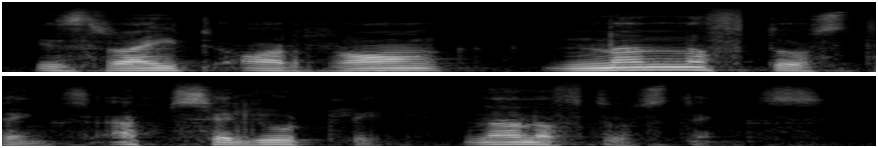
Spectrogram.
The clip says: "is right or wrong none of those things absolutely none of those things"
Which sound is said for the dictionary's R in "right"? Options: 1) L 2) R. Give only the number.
2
